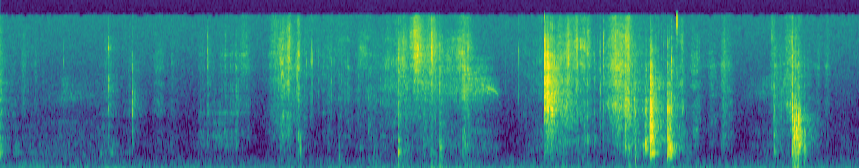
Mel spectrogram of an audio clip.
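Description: Paper coupons and glossy leaflets rustling and crinkling as they are handled and set down, coming in irregular spurts, busiest about five to six seconds in, with a sharp crackle near the end.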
